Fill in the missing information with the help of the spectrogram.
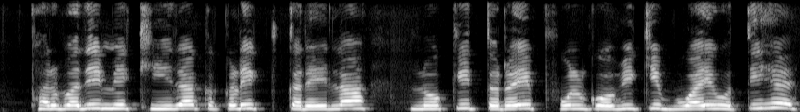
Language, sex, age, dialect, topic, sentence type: Hindi, female, 18-24, Awadhi Bundeli, agriculture, statement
